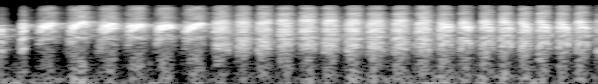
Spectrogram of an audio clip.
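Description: Greater green leafbird giving a fast, steady run of bright, high chattering notes, about eight per second, with no other sounds.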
